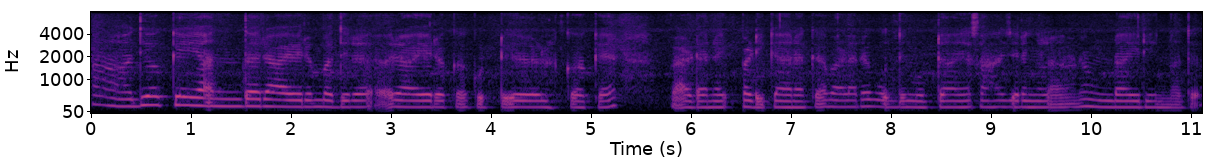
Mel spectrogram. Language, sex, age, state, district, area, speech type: Malayalam, female, 60+, Kerala, Wayanad, rural, spontaneous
